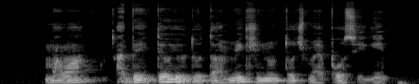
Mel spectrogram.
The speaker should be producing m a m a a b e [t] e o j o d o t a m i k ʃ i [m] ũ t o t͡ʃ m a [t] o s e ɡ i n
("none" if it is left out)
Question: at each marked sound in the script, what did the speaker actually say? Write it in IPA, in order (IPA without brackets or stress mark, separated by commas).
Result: t, n, p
